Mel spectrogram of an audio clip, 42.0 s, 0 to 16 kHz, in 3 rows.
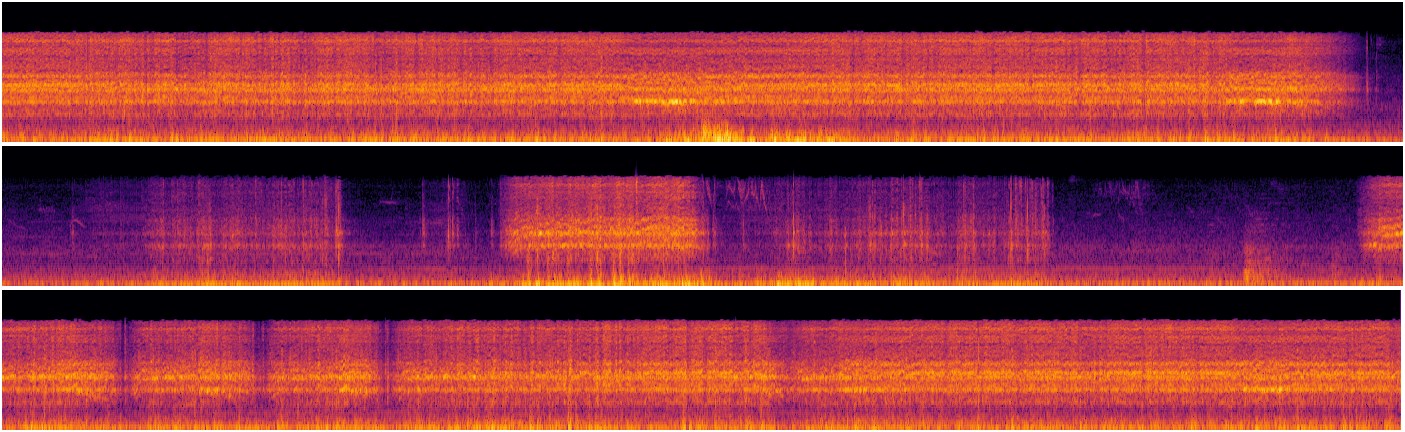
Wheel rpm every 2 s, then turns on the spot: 160, 160, 160, 160, 160, 160, 80, 10, 20, 60, 80, 20, 10, 20, 90, 70, 140, 150, 150, 160, 160.
16-18 20-24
